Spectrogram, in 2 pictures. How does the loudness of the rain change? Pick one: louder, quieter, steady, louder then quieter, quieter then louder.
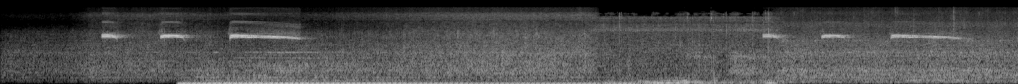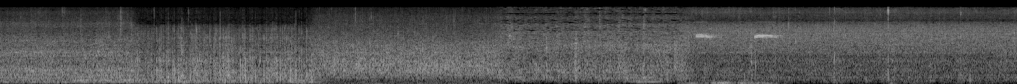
louder.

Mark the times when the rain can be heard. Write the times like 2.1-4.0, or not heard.
0.0-20.3.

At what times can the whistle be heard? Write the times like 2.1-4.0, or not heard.
1.0-3.0, 7.6-9.7, 17.1-17.9.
